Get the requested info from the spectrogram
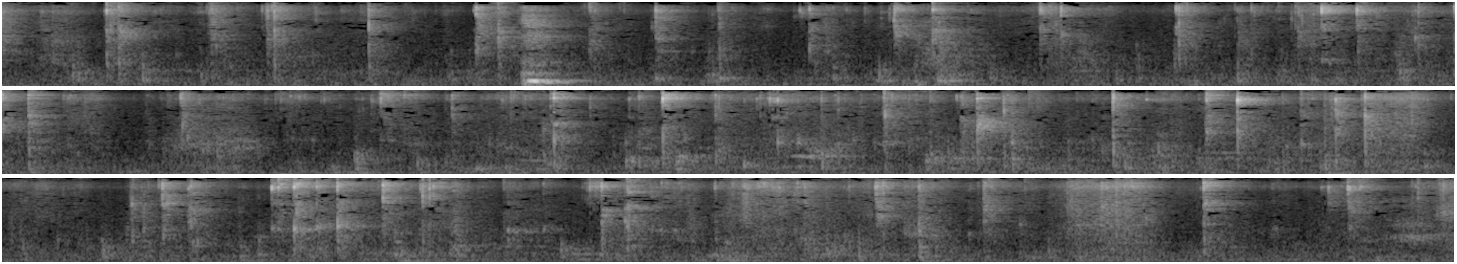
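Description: Children eating popcorn close to the microphone: irregular crunching and wet mouth smacks, a few a second.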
